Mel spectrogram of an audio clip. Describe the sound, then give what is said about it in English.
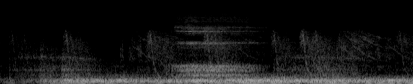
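One hissing, mechanical breath through the black helmet visor of a figure in black cape and armor aboard a starship rises and falls over a steady low rumble, fairly loud, with no talking. “Breathing through his visor, the black figure looks around and advances, followed by his white-armored stormtroopers.”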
